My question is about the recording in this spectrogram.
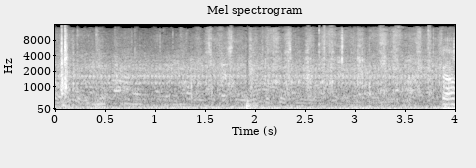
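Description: An engine running steadily, with indistinct voices of people talking nearby.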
